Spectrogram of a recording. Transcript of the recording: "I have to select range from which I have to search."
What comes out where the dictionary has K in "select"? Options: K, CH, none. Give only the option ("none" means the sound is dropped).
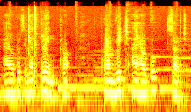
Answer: K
